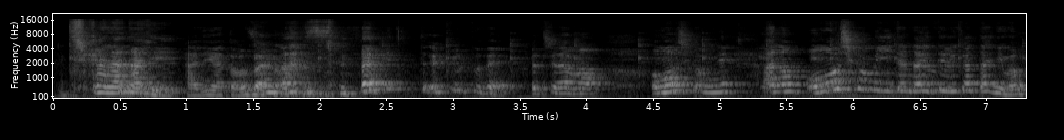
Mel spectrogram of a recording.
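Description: Female exercise host, middle-aged, very lively intonation, upbeat and encouraging, recorded in a roomy, echoey space. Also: high voice. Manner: animated, cheerful, encouraging, often laughing. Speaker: stretching instructor and pantomime teacher, live-stream host. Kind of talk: upbeat live exercise lesson, chanting cues and chatting to viewers. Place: small bare room with wooden floor, indoors. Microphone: device mic a few steps away. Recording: echoey room, mic at a distance.

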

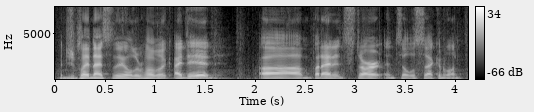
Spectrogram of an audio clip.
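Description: A man's voice: on the low side, fast, a bit bright, clean tone. A young man whose first language is Polish, chatting casually as a game streamer at home, laid-back and rambling with lots of "like" fillers. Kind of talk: casual chat while gaming.

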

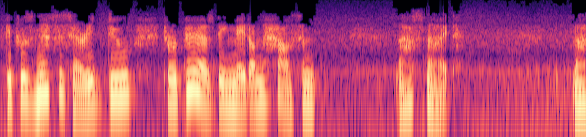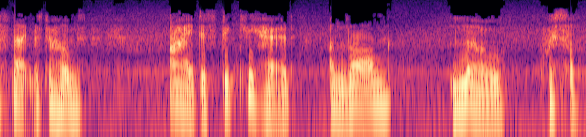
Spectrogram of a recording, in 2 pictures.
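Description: A woman's voice: fairly low pitch, measured pace, pauses often, lightly acted. Woman acting fearful young Victorian lady, dramatic, earnest, radio play, muffled sound, faint noise. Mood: fearful, distressed. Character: frightened, distressed young Victorian lady client. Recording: dull, noisy old radio broadcast.

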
